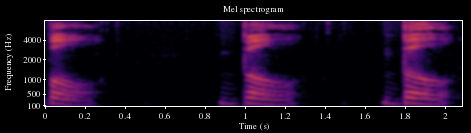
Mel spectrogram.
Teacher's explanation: Noble 里面包含了一个辅音连缀，就是尾部一个音节哈。B 和 L B B 这个爆破音和舌侧音 L 组合在一起，辅音连缀，同时也是舌边爆破，发成 bull bullbull。在发的时候要注意上下嘴唇抿在一起发 B 的同时，舌尖去抵上齿龈发舌侧音的 L，所以这两个动作同时摆出来发这个舌边爆破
